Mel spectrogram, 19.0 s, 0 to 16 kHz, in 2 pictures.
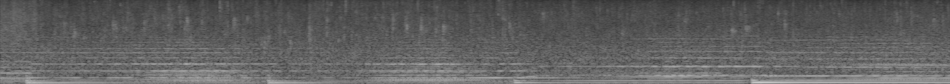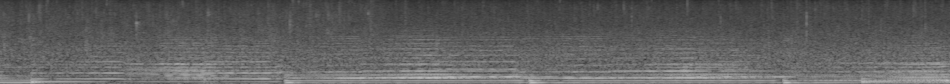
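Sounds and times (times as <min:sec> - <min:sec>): slow ambient music: 0:00.0 - 0:19.0
steady rain: 0:00.0 - 0:19.0.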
